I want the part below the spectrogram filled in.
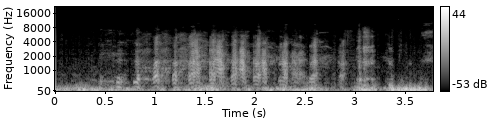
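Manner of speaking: high, sustained cackling laugh; real long laugh. Real, not acted. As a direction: let a long laugh run out. Laughing during motor chat.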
